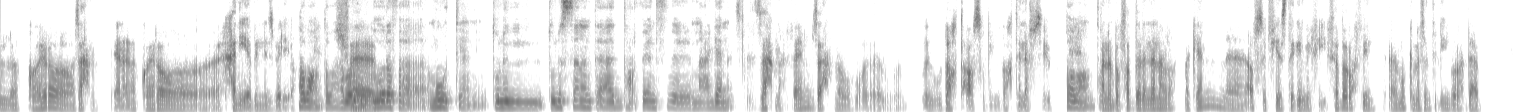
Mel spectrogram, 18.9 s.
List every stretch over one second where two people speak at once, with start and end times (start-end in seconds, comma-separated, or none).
none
